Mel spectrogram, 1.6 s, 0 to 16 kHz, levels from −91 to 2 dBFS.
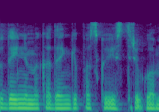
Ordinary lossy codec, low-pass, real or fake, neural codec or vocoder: MP3, 96 kbps; 7.2 kHz; real; none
